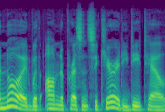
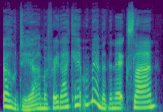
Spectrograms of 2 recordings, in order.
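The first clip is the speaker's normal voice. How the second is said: lightly voiced fretful speaker, higher; a hint of dithering confusion; flustered character voice; 10 semitones higher than usual. Speaker losing the line, mildly flustered.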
